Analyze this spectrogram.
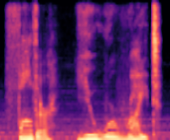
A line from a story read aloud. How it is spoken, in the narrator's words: With effort, she managed to croak out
